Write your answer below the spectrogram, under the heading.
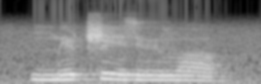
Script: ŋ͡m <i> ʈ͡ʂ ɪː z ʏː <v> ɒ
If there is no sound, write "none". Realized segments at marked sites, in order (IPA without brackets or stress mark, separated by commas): ɪ, v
